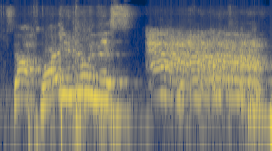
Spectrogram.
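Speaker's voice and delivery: high pained cries. Real, not acted. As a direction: cry out in real pain. Man in pain during arrest.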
